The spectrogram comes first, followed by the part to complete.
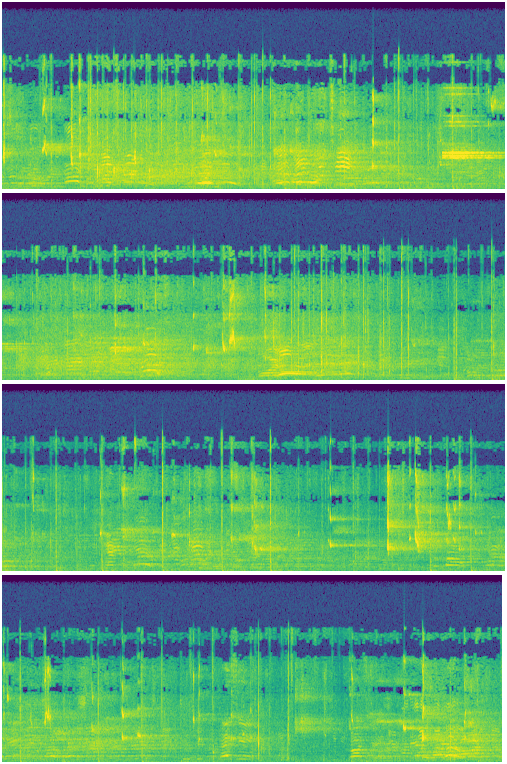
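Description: A basketball bouncing on a wooden court floor during play, under voices of players and spectators calling out, in a large echoing hall.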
